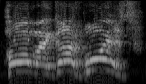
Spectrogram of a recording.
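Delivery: excited Irish local. Retold or imitated. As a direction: call the boys over, star-struck. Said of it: "all of a sudden he goes".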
